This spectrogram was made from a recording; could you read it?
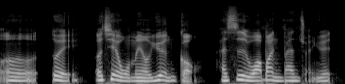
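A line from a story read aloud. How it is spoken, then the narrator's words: Cold. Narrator (Chinese): 他就冷冷的看着他说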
